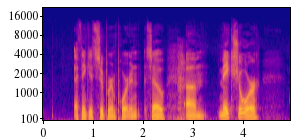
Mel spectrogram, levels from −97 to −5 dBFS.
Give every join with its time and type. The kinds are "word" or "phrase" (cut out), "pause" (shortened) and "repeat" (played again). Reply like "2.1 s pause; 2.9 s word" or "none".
2.0 s pause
